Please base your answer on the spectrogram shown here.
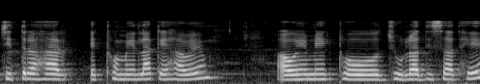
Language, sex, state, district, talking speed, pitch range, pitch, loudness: Chhattisgarhi, female, Chhattisgarh, Raigarh, 175 wpm, 230-250 Hz, 235 Hz, -17 LUFS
